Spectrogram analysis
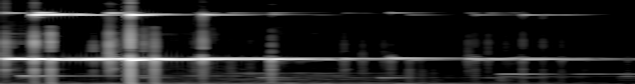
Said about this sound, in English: Suddenly, the chimes hanging on the curtain rod over the sliding door jingled.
